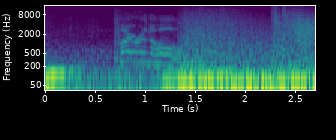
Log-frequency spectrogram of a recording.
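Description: A grenade goes off in the video game Mass Effect with a loud, deep boom that swells into a sustained rumbling blast, following a character's shouted line.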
